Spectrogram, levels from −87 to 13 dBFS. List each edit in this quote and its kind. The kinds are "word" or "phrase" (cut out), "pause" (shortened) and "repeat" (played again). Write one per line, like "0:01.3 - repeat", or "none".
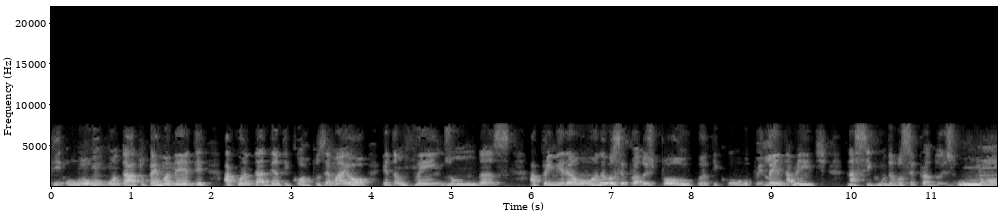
0:04.9 - word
